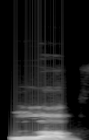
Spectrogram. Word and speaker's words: love: Love L. Esse ezinho é mudo, certo? Ele é silencioso, tá? Love. A gente termina no na letra V.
